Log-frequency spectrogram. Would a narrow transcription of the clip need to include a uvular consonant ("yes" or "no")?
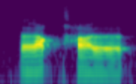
yes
